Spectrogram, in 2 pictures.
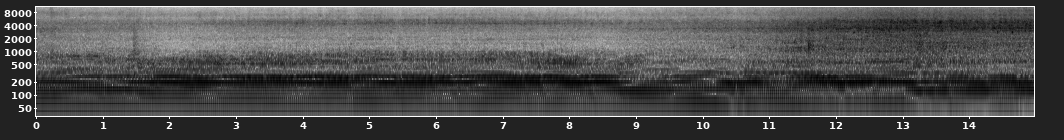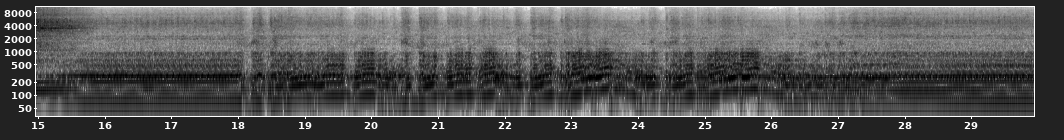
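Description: Turbocharged Toyota Supra 2JZ-GTE inline-six running at idle with its idle air control valve capped off, holding a reasonable idle. A hiss comes in for a few seconds midway, and later the engine's pitch wavers up and down for several seconds before settling again.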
